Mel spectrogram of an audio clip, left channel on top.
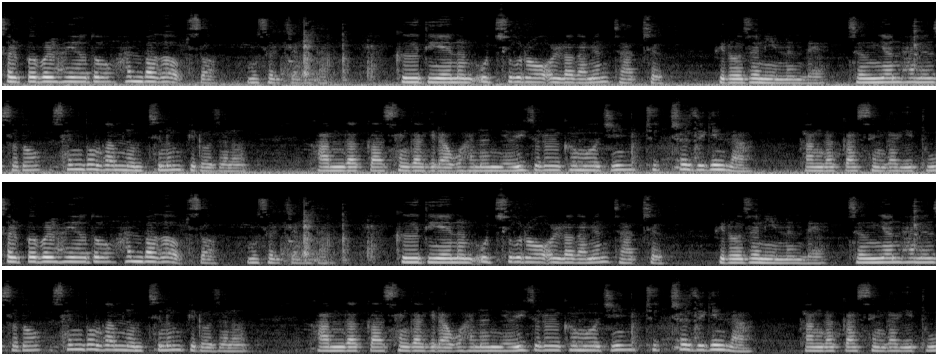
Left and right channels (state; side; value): noise; left; rumble, 10 dB below the sound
